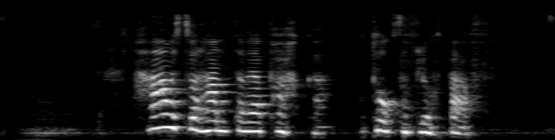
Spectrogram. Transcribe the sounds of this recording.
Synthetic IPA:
haːvɪst̪vaɾ̥ɦant̪avɛaðpʰahka | ɔɣt̪ʰoːwkθaðfljowht̪af

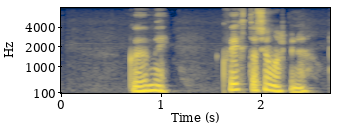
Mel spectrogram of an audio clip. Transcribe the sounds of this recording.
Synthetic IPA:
kʏːmɪ | kʰvext̪asjowmar̥pɪnʏ

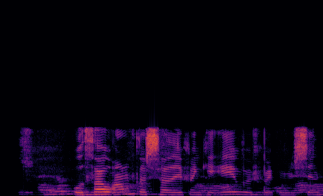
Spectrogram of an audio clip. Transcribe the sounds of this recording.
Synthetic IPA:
ɔɣθawant̪ḁshaðɪɪfɛɲcɪʔɪːvʏɾ̥fɛknmɪsɪn

